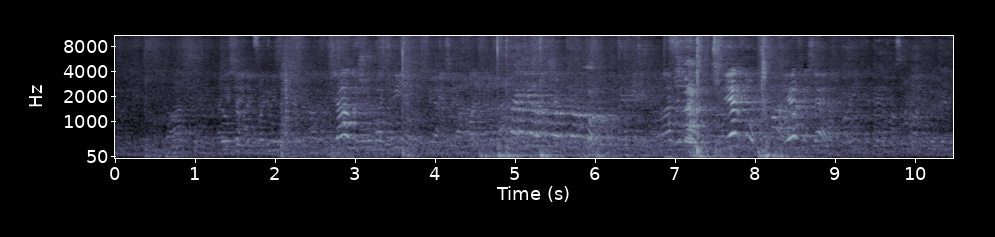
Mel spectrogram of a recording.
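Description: Heavy thuds of judo players' bodies landing on the tatami mat as they grapple and go to the ground, about five seconds in and twice more a couple of seconds later, amid loud shouting from the sidelines in a large hall.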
